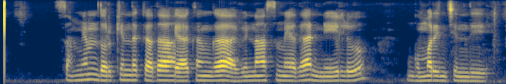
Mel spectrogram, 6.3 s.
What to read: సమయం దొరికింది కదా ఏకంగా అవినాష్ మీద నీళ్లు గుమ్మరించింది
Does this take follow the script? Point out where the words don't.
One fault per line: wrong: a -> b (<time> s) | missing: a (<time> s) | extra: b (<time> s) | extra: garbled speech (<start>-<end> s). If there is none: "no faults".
no faults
